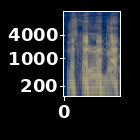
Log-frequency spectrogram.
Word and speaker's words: Izquierdo: Izquierdo.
